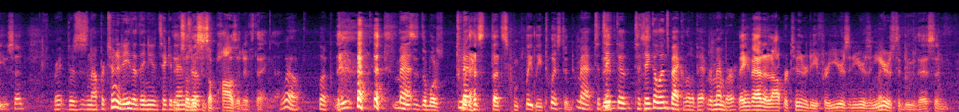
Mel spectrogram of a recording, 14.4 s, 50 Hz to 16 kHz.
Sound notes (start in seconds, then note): 5.0 laughter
